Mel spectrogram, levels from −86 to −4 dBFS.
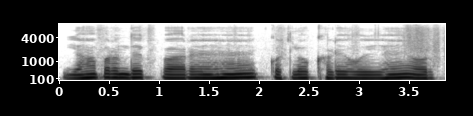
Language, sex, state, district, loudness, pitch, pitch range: Hindi, male, Delhi, New Delhi, -12 LUFS, 130 Hz, 130-140 Hz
